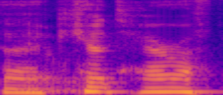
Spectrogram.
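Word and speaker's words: Haruf: So Marilynne Robinson is one of my favorites, and Kent Haroff before he passed. That's how you pronounce his name.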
